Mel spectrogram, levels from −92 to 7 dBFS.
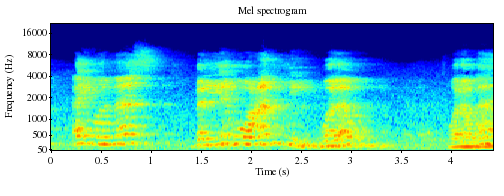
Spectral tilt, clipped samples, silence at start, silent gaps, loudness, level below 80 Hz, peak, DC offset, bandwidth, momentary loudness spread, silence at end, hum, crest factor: -5 dB/octave; under 0.1%; 0 s; none; -18 LUFS; -46 dBFS; -2 dBFS; under 0.1%; 9.8 kHz; 19 LU; 0 s; none; 18 dB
